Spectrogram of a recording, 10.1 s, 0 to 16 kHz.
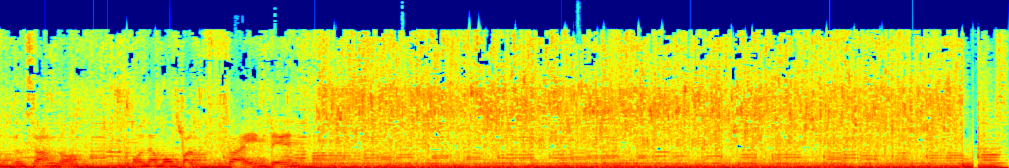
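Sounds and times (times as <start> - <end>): oil sizzling in a pan: 0.0 - 9.8
background music: 0.0 - 10.0.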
